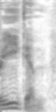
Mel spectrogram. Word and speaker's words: Egum: in force in the island of yima or egum as it is pronounced in the eastern district the ster islands of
